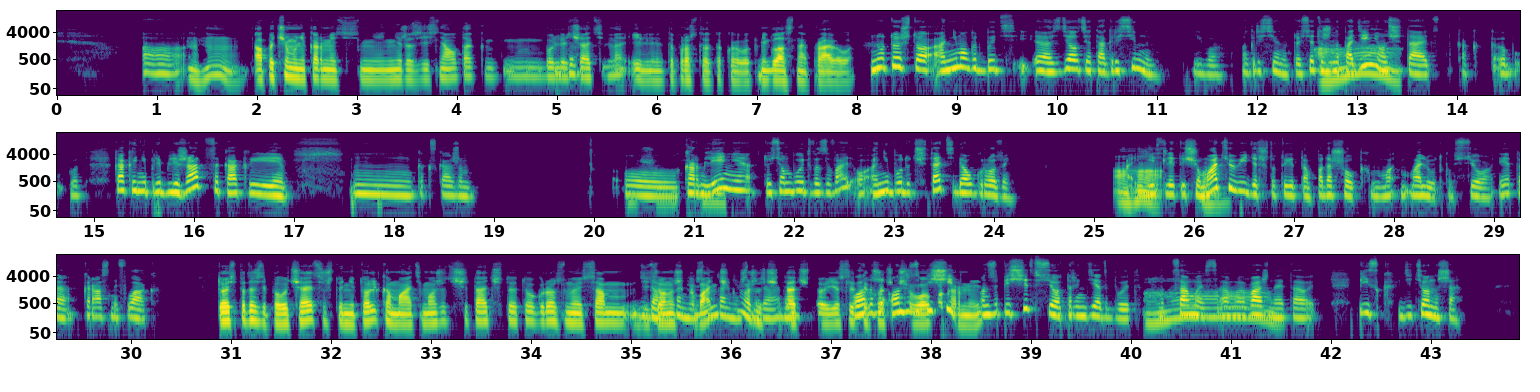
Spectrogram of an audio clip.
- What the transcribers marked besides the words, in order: drawn out: "А"; other noise; drawn out: "А"
- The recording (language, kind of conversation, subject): Russian, podcast, Что важно знать о диких животных при встрече с ними?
